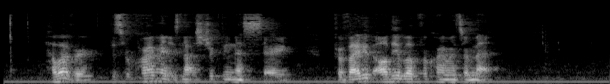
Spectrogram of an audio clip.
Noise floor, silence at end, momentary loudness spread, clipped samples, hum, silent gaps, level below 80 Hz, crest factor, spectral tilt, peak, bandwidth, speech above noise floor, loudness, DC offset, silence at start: -43 dBFS; 0 s; 24 LU; under 0.1%; none; none; -60 dBFS; 22 dB; -4.5 dB/octave; -4 dBFS; 11.5 kHz; 20 dB; -24 LUFS; under 0.1%; 0.05 s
